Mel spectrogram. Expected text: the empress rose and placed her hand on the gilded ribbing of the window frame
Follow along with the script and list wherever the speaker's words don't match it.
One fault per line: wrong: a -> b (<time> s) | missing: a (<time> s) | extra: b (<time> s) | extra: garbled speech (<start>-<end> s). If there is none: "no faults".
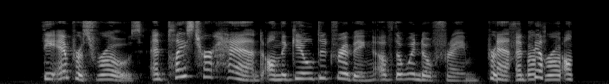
extra: garbled speech (4.9-5.7 s)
